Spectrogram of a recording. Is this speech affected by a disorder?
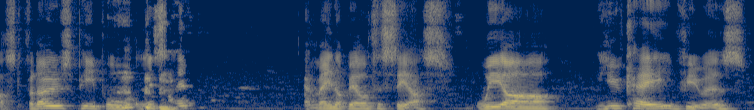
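No.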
